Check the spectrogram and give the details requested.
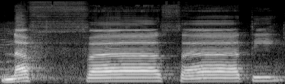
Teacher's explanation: فا اور سا دونوں کے اوپر کھڑی زبر ہے، لہٰذا دونوں کو برابر لمبا کریں گے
